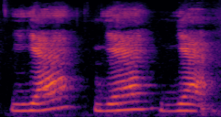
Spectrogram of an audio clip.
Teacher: Tapi kalau aku bilang ya, naikin lidah tengahnya ke atas langit-langit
